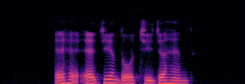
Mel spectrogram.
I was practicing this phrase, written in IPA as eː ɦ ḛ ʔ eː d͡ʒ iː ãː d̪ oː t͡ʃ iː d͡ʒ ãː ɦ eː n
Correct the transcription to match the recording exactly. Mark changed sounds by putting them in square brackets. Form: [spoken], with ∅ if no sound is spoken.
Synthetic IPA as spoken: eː ɦ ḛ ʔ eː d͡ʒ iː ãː d̪ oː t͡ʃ iː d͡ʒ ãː ɦ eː n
